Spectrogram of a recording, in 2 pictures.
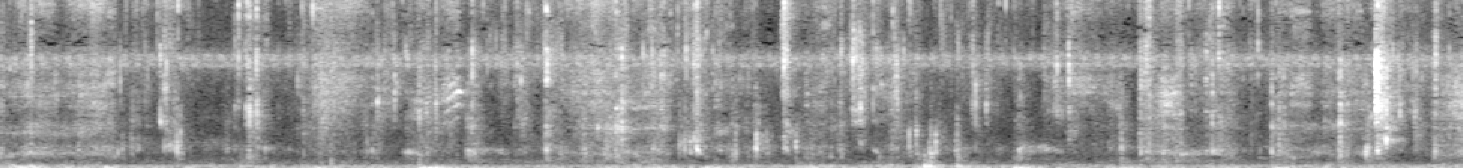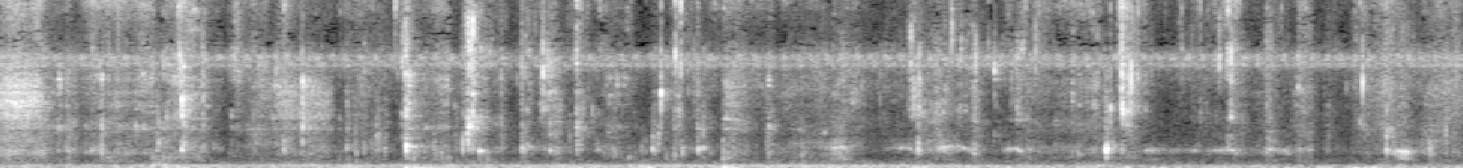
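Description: Close-miked chewing and lip smacking of a mouthful of chicken biryani eaten by hand, with irregular short mouth clicks throughout over a steady low hum.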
